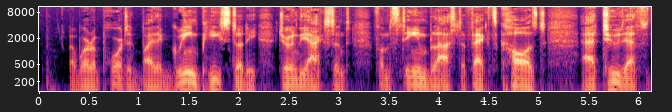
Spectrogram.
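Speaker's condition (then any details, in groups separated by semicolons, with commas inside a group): No condition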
